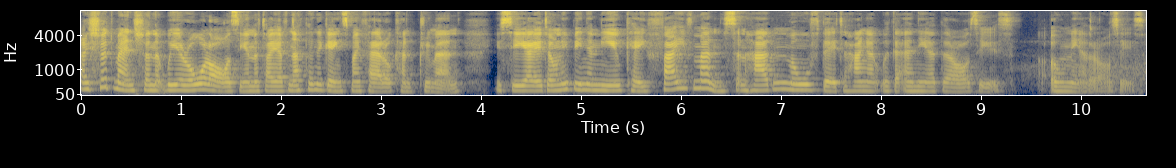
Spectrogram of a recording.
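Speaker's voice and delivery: usual speaking voice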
